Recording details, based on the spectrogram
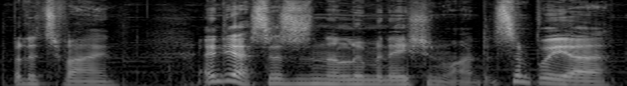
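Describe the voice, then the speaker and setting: A man with a lively, swooping delivery and an average-pitched voice hosts a roleplay gaming video. He rambles in a chatty, playful way, often talking straight to the creatures in the game. Faint music plays behind him. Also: quick pace.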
